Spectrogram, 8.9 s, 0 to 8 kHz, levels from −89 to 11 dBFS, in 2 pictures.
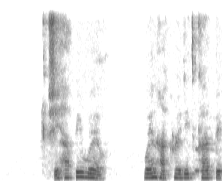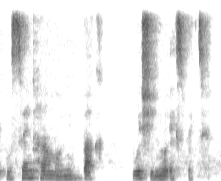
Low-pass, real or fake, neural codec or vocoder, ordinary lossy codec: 7.2 kHz; real; none; none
